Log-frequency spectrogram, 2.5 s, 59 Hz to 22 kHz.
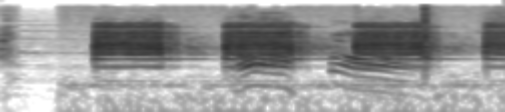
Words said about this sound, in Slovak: Naozaj, bol som vystresovaný, naháňali ma tam vojaci, ja som mal za úlohu zachrániť moju rodinu a, a pomaly to prechádzalo, pretože 4.35 prišiel budík číslo 2.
